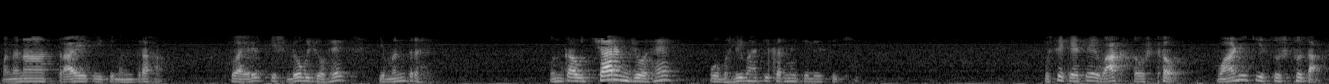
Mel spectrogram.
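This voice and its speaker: A man's voice: mid-range voice, normal speed, long pauses. A man giving a motivational lecture to students, emphatic and rhetorical, checking for assent and mixing Hindi with English phrases. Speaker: Ayurveda teacher. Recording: echoey room, tinny phone-like sound, faint noise.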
